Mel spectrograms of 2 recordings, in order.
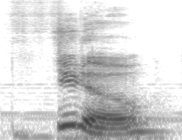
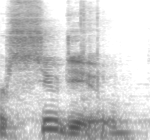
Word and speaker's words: sudo: yeah let's talk about pseudo really quickly so sudo or sudo allows us to become root in a couple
